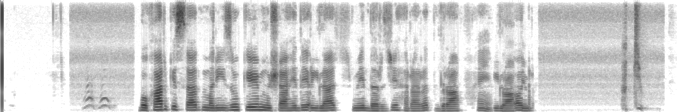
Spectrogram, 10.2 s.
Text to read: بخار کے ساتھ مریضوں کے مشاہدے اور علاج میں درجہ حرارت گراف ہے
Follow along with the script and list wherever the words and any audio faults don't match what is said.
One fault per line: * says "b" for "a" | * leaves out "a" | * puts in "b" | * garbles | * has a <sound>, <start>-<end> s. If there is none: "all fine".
* has a bark, 1.2-1.8 s
* leaves out "اور"
* garbles
* has a sneeze, 9.3-9.9 s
